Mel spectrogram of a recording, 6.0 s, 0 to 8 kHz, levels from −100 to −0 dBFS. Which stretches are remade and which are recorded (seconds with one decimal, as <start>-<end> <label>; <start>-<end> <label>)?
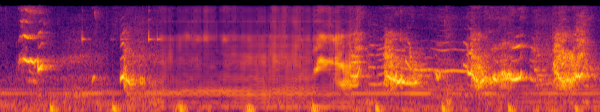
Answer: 0.0-1.6 recorded; 1.6-3.5 remade; 3.5-6.0 recorded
